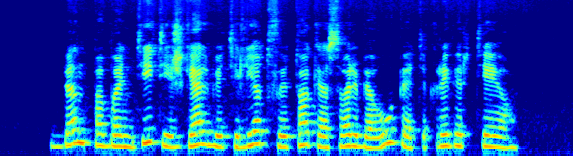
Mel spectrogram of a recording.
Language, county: Lithuanian, Utena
